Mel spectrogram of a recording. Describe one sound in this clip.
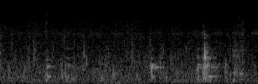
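Logs clatter as a man stacks firewood.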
